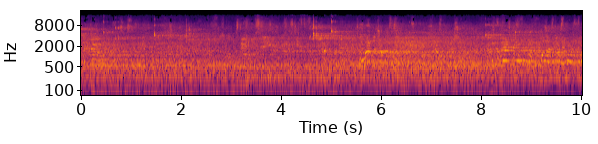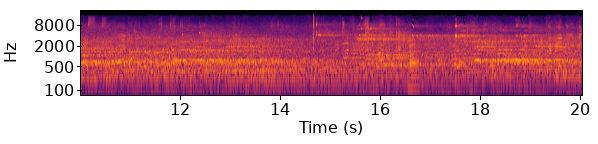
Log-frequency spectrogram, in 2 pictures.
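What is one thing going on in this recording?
Sneakers squeak on a hard court in a large echoing hall.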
